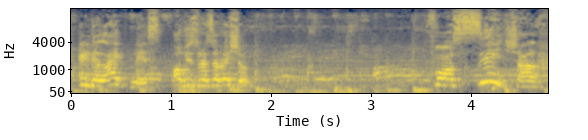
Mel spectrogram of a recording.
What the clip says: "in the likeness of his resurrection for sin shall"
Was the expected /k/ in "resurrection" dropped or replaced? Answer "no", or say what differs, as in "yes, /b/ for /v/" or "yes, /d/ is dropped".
yes, /k/ is dropped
